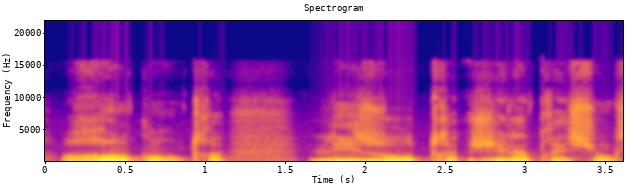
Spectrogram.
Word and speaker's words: rencontre: R-E-N, hein, comme vous avez vu, rencontre. Irène, c'est pareil. Hein. Ran, rencontre.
